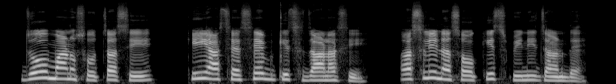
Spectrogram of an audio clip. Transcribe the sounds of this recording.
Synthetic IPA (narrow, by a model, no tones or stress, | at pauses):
d͡zoːmaːɽ̃usoːt͡ʃasi | kiaːsɛsebkɪt͡sʰd͡ʒaːɽ̃asi | ɐslinɐsɔkɪt͡sʰbʱinĩd͡ʒaːɽ̃d̪ɛː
